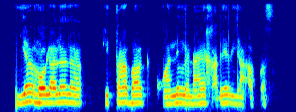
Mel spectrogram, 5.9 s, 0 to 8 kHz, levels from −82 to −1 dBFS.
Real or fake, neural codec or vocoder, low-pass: fake; codec, 24 kHz, 3 kbps, HILCodec; 7.2 kHz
